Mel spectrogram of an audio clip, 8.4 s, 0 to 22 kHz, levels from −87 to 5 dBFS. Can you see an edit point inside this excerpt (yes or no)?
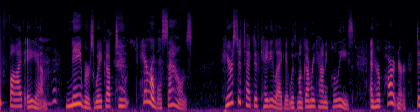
no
